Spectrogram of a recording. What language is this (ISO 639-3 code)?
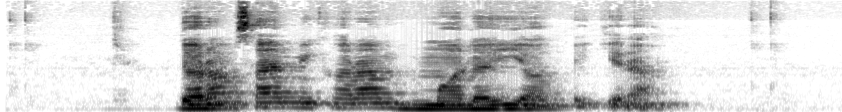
fas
